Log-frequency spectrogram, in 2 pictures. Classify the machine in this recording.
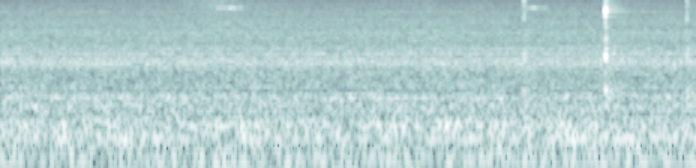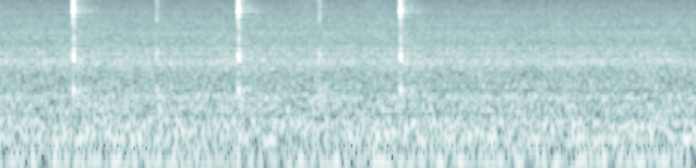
valve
